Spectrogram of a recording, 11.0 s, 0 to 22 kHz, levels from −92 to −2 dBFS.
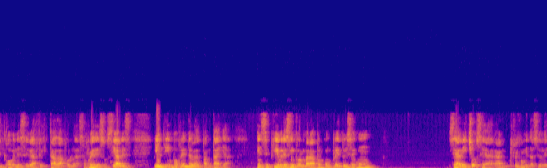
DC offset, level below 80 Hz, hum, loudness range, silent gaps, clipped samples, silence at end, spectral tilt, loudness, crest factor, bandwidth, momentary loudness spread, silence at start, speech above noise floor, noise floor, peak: under 0.1%; -56 dBFS; none; 4 LU; none; under 0.1%; 0 s; -5.5 dB/octave; -22 LUFS; 18 dB; 8.2 kHz; 12 LU; 0 s; 38 dB; -60 dBFS; -4 dBFS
